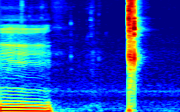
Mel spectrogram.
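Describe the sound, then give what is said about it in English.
A can of grapefruit sparkling water cracks open with one short, sharp pop and a quick burst of hiss, preceded by a brief steady hummed voice and a moment of silence. “I've got one more can here of grapefruit sparkling water.”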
